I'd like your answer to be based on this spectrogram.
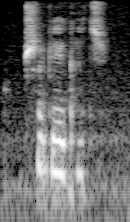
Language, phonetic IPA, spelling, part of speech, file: Polish, [pʃɛˈbʲjɛɡat͡ɕ], przebiegać, verb, LL-Q809 (pol)-przebiegać.wav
